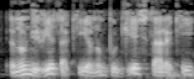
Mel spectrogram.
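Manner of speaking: put-on soft, hushed, quiet voice. Retelling what a patient said on arriving at the consultation: imitating someone speaking softly. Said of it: "falando baixinho".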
